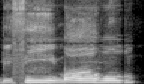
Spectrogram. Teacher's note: मीम पढ़ते हुए दोनों होंठ आपस में शिद्दत से ना मिलाएं, बल्कि बीच में एक थोड़ा सा सुराख रख के मीम की आवाज को छुपा के गुन्ना करें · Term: इख्फाए शफी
